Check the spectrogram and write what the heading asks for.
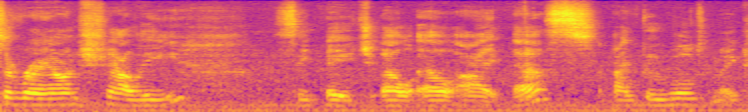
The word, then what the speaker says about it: challis: or something super drapey like, let's see, rayon challis, tinsel twill, or silk noil.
